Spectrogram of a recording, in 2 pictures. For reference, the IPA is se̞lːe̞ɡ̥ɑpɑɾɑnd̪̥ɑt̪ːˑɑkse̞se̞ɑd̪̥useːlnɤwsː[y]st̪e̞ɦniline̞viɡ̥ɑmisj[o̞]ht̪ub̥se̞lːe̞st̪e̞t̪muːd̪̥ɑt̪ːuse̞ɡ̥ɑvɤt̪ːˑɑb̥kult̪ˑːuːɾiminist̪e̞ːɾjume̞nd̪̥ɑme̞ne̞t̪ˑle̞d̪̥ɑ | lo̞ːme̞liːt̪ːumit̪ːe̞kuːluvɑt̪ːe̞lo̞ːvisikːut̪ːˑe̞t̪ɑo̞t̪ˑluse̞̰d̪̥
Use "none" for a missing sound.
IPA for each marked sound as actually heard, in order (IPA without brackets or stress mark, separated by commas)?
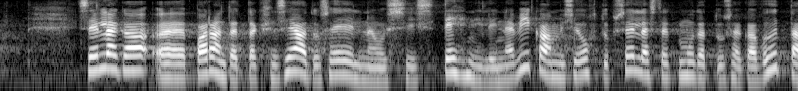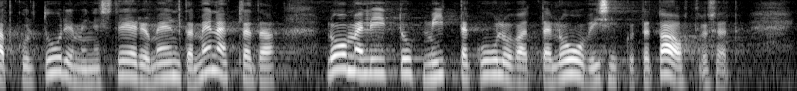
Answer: i, o̞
